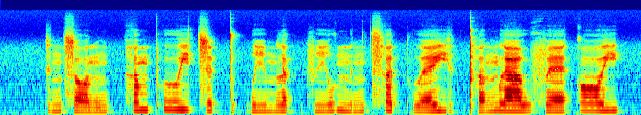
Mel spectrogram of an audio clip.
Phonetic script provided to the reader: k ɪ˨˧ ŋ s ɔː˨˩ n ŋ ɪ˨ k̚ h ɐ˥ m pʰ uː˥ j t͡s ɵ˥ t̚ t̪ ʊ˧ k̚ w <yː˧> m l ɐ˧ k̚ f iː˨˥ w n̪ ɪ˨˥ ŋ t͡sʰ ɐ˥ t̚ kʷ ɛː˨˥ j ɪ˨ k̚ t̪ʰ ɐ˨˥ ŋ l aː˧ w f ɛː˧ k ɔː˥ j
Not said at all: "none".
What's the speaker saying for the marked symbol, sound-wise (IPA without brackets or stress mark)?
iː˧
